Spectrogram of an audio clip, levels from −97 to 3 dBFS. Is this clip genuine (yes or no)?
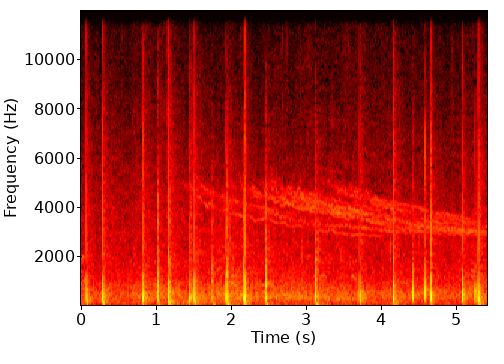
yes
